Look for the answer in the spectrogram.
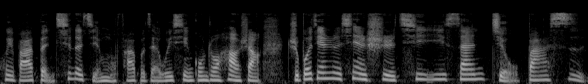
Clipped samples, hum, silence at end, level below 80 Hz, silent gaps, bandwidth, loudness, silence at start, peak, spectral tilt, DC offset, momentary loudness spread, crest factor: under 0.1%; none; 0 s; -62 dBFS; none; 11.5 kHz; -28 LUFS; 0 s; -10 dBFS; -3.5 dB/octave; under 0.1%; 5 LU; 18 dB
